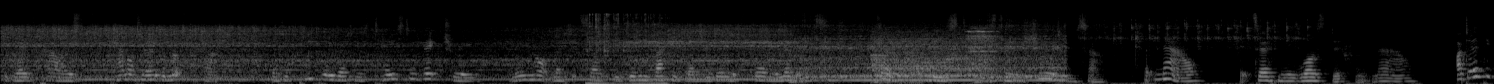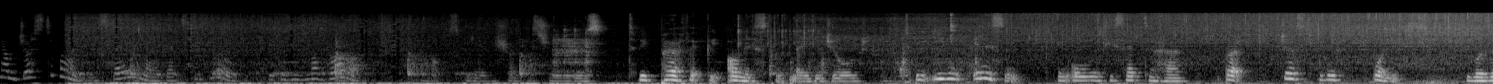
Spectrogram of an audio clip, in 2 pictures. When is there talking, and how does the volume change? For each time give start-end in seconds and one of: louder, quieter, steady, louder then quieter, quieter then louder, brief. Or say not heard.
0.0-29.8 louder.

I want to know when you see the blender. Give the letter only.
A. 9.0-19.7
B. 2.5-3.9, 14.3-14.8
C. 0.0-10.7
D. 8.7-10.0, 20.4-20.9
C.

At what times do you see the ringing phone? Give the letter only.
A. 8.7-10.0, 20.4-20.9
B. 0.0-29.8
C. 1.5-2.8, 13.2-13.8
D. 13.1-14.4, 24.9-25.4
A.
